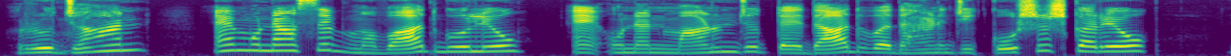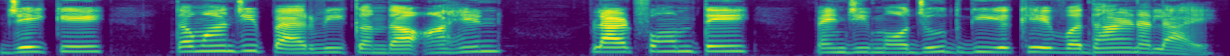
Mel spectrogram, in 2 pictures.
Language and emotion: Sindhi, neutral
